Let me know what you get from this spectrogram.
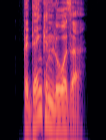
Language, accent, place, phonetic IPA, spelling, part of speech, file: German, Germany, Berlin, [bəˈdɛŋkn̩ˌloːzə], bedenkenlose, adjective, De-bedenkenlose.ogg
- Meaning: inflection of bedenkenlos: 1. strong/mixed nominative/accusative feminine singular 2. strong nominative/accusative plural 3. weak nominative all-gender singular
